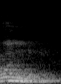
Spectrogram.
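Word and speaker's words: wound: और जनरली इसके जो प्रोनाउंसिएशन है वो बाउंड नहीं होता है, इसके जो प्रोनाउंसिएशन वो बाउंड होता है बुंड। क्या पढ़ते हैं हम लोग? बुंड। बुंड एंड बुंडेड एंड थर्ड फॉर्म हो जाएगा बुंडेड।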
